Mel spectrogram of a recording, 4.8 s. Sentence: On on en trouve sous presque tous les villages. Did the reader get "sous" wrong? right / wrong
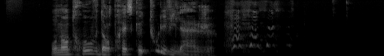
wrong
